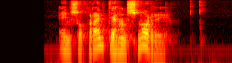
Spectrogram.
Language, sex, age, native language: Icelandic, male, 60-69, Icelandic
